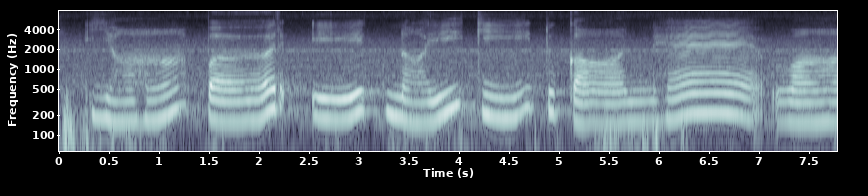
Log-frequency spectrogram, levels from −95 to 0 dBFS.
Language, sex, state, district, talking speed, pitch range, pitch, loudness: Hindi, female, Punjab, Fazilka, 60 wpm, 160-215 Hz, 180 Hz, -20 LUFS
